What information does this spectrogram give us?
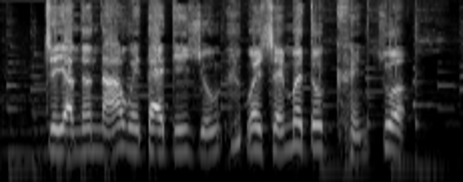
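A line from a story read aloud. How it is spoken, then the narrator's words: Crying. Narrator (Chinese): 猫坏坏哭着说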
